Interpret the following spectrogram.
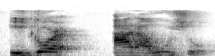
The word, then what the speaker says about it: Igor Araujo: being rude but can you just confirm the pronunciation of your surname for me e so I get it right my name is eigor aru brilliant AR aruu aru brilliant okay so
